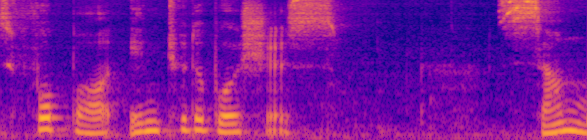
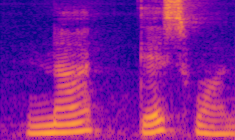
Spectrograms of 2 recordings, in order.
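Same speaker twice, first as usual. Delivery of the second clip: usual speaking voice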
